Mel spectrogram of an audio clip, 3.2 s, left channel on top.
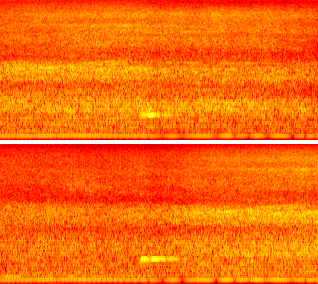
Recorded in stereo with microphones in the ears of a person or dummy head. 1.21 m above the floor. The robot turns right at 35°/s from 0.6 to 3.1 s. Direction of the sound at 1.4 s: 20° left (ahead or behind).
